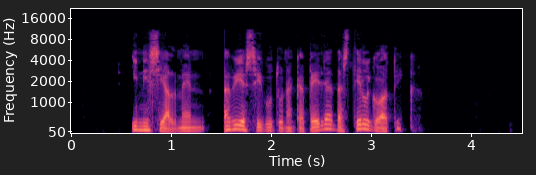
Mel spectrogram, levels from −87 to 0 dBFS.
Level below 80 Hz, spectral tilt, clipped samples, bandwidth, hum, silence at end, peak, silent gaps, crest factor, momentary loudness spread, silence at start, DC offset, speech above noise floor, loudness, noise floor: -48 dBFS; -5.5 dB/octave; under 0.1%; 11.5 kHz; none; 1.1 s; -10 dBFS; none; 20 dB; 7 LU; 0.6 s; under 0.1%; 59 dB; -27 LUFS; -86 dBFS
